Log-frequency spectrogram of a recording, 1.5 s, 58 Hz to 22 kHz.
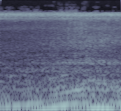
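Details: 2002 Chrysler Town & Country van after throttle position sensor replacement and code clearing: deep steady rumble swelling smoothly as the throttle opens, no stumble or hesitation; clean, normal throttle response.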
